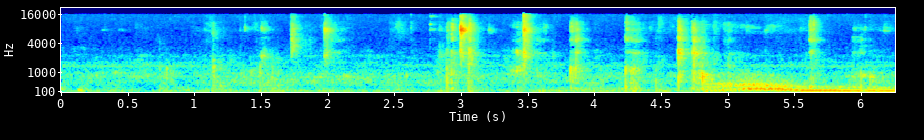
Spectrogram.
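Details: Two pet dogs, a Staffy and a whippet, gnaw sterilized bones on a bed indoors: sharp irregular crunches and clicks, then a low drawn-out grumbling growl rising over the last second.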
